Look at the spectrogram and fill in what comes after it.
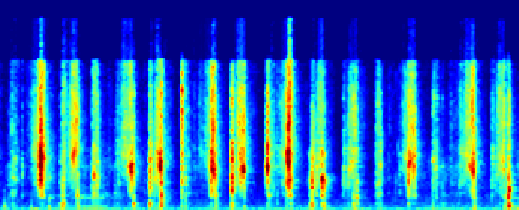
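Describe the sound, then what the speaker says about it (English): Unsleeved Lords of Ragnarok playing cards being shuffled at close range, a rapid run of crisp riffling bursts repeating steadily and fairly quietly throughout, with no talk. "We're going to shuffle these."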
